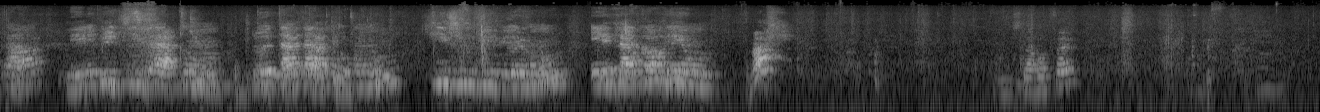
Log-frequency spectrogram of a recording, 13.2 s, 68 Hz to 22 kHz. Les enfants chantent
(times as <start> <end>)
0.0 7.3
